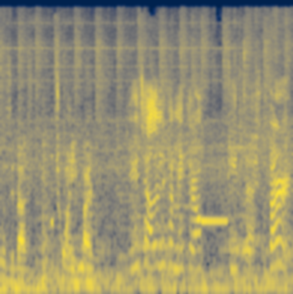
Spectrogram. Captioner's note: beep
